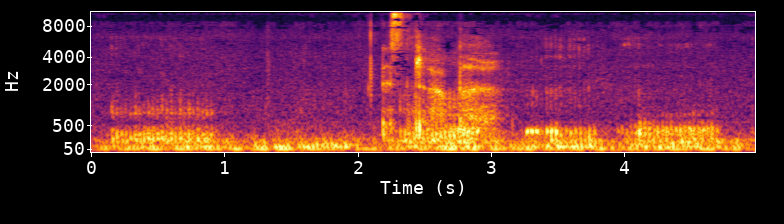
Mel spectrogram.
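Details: Pippin, an affectionate Maine Coon cat, purring while cuddling with his family and trying to lick a hand; a low rumbling purr in steady inhale-exhale pulses, with a soft whispered voice and brief handling rustle midway.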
